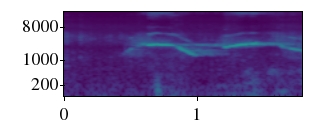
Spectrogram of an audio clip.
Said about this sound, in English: I went down to her house to elope. I whistled up to the window.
